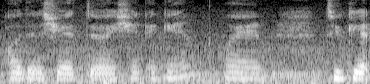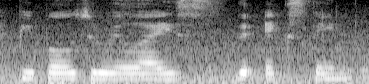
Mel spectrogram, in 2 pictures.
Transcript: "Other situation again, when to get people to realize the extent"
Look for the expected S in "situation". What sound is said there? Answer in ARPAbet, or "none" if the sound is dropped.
SH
